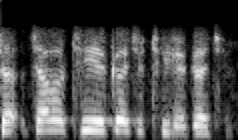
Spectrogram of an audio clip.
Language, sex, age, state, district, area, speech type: Kashmiri, male, 45-60, Jammu and Kashmir, Srinagar, urban, conversation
